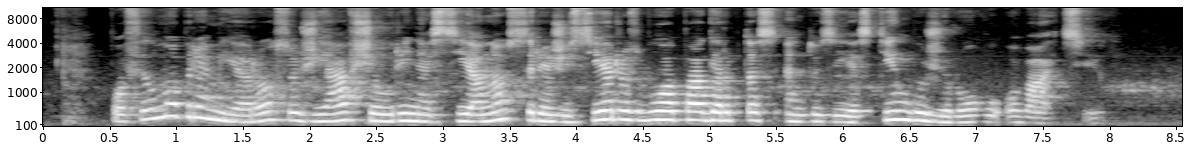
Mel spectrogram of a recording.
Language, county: Lithuanian, Vilnius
